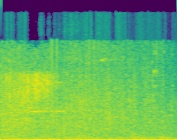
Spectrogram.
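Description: An antimatter charge detonates aboard a ship in Halo, a loud, dense rumble with heavy low-end boom that stays sustained and roaring for the whole stretch, no voices over it.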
